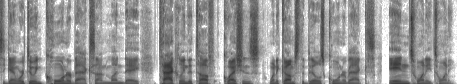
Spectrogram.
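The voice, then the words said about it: Strained, worn-out voice. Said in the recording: “my voice is struggling here. I'm kind of fighting through it here. A lot of talking this week.”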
